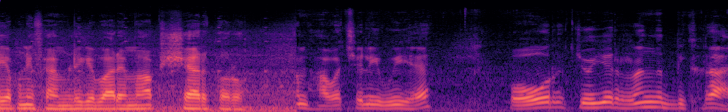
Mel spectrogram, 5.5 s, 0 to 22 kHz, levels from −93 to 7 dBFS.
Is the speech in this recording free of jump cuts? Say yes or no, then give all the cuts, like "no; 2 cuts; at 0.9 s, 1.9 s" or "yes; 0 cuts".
no; 1 cut; at 2.3 s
